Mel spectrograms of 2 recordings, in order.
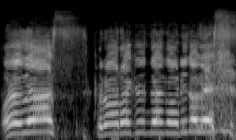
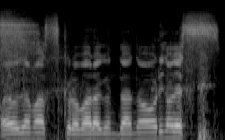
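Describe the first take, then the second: First: It is said with high energy. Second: It is said with low energy.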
